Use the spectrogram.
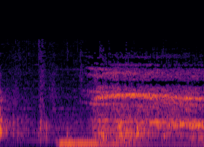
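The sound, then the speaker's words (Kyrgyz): A horse neighs among horses gathered together in one place, mostly from the local village; after a brief muffled start, a long, loud, high whinny holds steady to the end over a low rumble. “Аттарды ушул жерге чогултуп атайын бир жерге.”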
